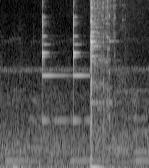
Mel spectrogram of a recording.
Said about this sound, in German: schlug mit einer Gabe gegen ein Glas, welches natürlich zersprang.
